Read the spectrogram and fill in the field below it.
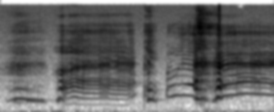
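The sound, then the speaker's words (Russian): A child cries in loud wailing sobs, the pitch rising and falling across several drawn-out bursts with brief catches of breath between them. “Головастик плачет в луже.”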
